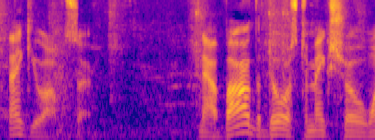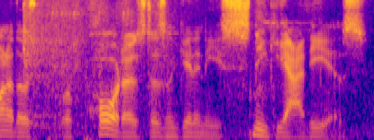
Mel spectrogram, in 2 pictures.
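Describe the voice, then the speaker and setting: A man's voice: sits low, brisk, fairly bright tone, slight background noise. An actor playing an exasperated male police sergeant in an amateur radio drama. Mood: weary. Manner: curt, exasperated. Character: gruff weary male small-town police sergeant.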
